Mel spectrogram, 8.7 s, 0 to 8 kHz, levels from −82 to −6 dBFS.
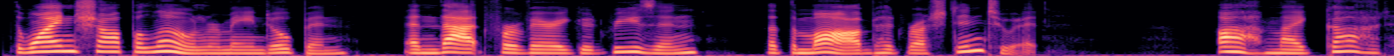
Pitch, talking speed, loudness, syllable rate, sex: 205 Hz, 150 wpm, -19 LUFS, 4.7 syllables/s, female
